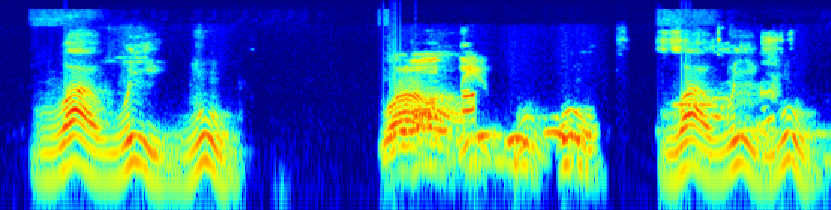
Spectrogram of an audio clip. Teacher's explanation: ওয়াও এ পেশ থাকলেও ঠোঁট গোল হবে, জবর জের থাকলেও ঠোঁট গোল হবে। ওয়াও সর্বাবস্থায় ঠোঁট গোল।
